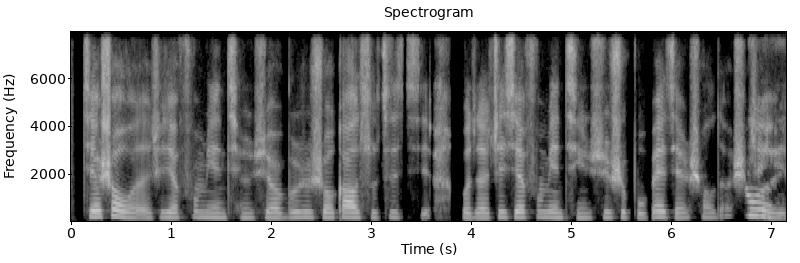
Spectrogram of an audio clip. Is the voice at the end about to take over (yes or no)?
yes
